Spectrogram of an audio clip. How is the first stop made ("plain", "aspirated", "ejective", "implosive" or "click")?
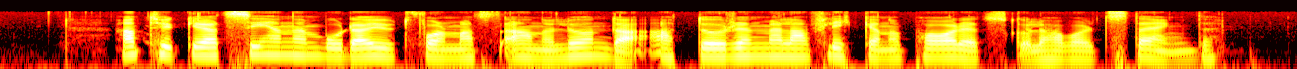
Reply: aspirated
